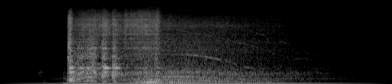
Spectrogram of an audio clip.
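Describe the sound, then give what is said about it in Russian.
A car engine cranks but fails to start, with a quick burst of rough, sputtering turns, then trails off into a fading mechanical drone, with no voices. “Двигатель не заводился. Да, не везет так не везет. Он сделал еще одну попытку.”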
